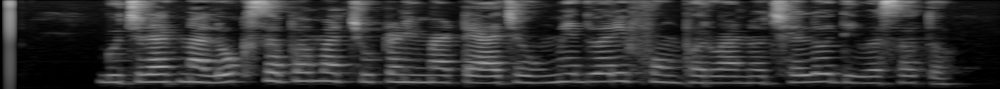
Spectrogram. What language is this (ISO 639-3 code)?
guj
